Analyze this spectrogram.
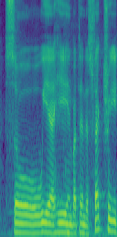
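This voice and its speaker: A man speaks with a Russian accent at a medium pitch. His pace is fairly quick. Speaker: bar owner and podcast host. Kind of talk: casual chat.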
